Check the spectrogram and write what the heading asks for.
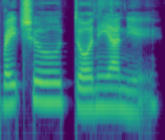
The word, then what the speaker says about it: Dorneanu: Today we're exploring the psychology of intimacy with Rachel Dornianu. Hi Rachel. Hi. Awesome pronunciation of my name.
